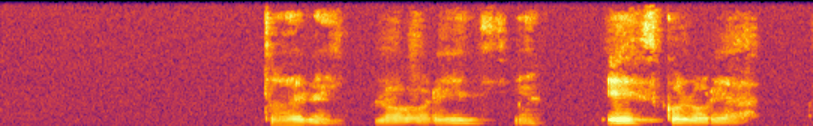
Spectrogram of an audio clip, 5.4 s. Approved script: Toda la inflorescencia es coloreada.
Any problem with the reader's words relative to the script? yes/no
no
